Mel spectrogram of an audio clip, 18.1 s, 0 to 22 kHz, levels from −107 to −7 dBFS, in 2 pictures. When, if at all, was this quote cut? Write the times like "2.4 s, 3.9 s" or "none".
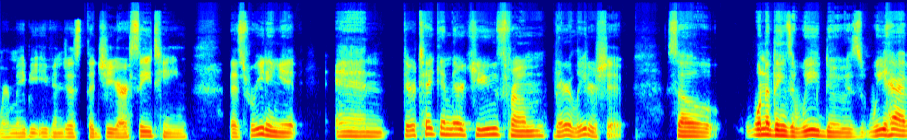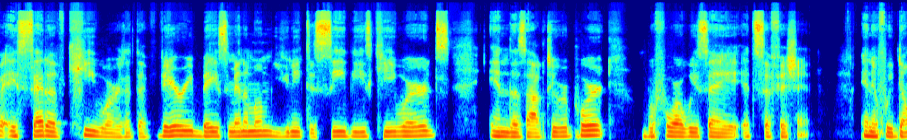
none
